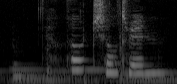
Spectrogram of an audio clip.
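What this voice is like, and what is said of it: Sweet voice. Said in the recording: “in a sweet voice”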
